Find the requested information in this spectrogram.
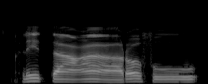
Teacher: Panjangnya ain dengan fa itu 2 harokat. Karena termasuk bacaan mad.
